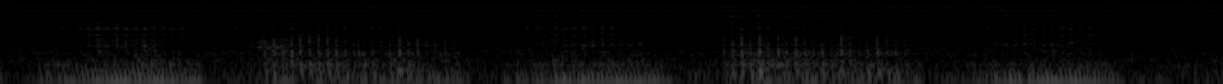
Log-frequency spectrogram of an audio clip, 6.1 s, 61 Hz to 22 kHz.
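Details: Contented F2 Savannah cat, male, purring so loudly while both he and his brother sleep, his brother lying across his head; deep rhythmic rumbling pulses in waves roughly every second, each burst fading into a softer breath.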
